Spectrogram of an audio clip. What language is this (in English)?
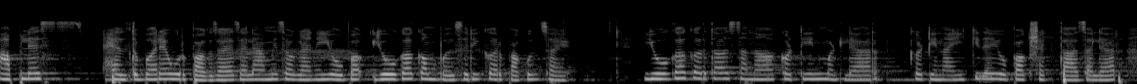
Konkani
